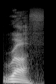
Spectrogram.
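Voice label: "rough", American English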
